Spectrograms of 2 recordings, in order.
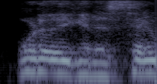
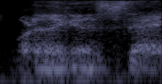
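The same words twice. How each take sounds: First: Nervous inner voice. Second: Whispered worried inner voice; anxious whisper. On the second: Recruiter voicing his old fear before a call, whispered. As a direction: breathe the worry out, barely there. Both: Retold or imitated. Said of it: "I used to sit there and look at the phone".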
